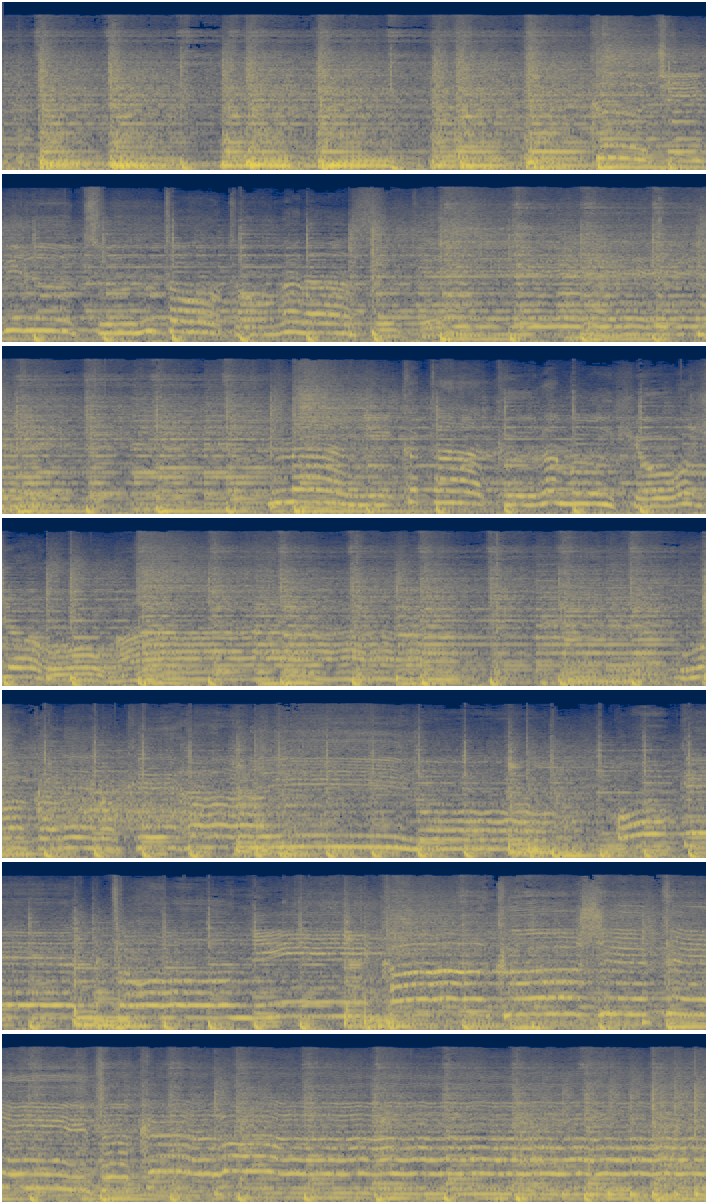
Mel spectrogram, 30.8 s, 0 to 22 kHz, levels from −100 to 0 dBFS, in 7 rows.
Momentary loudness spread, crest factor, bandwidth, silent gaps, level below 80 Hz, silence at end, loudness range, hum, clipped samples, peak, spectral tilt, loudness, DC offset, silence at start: 5 LU; 16 dB; 16 kHz; none; -26 dBFS; 0 s; 3 LU; none; under 0.1%; 0 dBFS; -5 dB/octave; -17 LUFS; under 0.1%; 0 s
